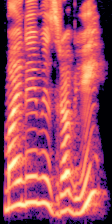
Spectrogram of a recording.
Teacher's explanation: my name is in one pitch and when you say Ravi because you are ending the sentence with the full stop you just fall down if you don't fall down it doesn't look like an assertive sentence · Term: falling tone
